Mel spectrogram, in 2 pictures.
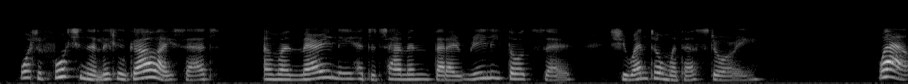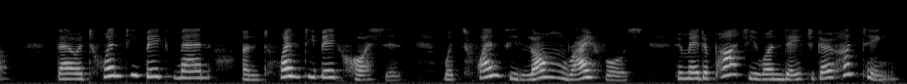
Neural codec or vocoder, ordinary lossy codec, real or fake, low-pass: none; MP3, 48 kbps; real; 5.4 kHz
